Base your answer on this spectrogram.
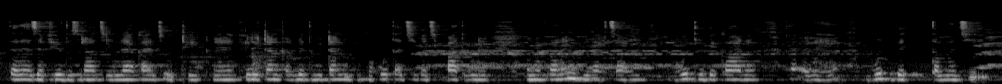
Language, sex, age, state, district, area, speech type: Maithili, female, 18-30, Bihar, Begusarai, rural, spontaneous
